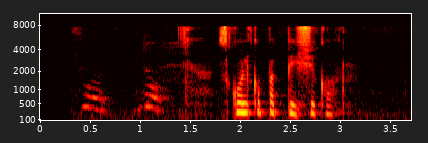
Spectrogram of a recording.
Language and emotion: Russian, neutral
